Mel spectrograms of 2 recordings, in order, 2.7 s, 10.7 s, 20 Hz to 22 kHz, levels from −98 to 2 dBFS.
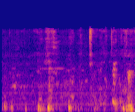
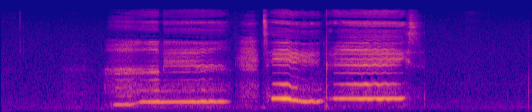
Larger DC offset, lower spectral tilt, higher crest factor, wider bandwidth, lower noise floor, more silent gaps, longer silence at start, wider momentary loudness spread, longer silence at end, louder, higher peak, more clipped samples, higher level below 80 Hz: neither; first, -5.5 dB/octave vs -1 dB/octave; first, 26 dB vs 20 dB; second, 8.2 kHz vs 15.5 kHz; second, -49 dBFS vs -70 dBFS; neither; second, 0.1 s vs 2.2 s; about the same, 17 LU vs 17 LU; second, 0 s vs 2.3 s; about the same, -31 LUFS vs -31 LUFS; first, -4 dBFS vs -14 dBFS; neither; first, -52 dBFS vs under -90 dBFS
